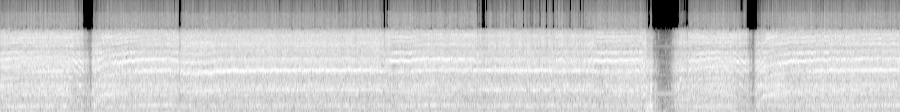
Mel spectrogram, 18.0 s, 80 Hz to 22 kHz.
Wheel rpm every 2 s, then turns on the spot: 160, 200, 230, 230, 230, 230, 150, 140, 220.
none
